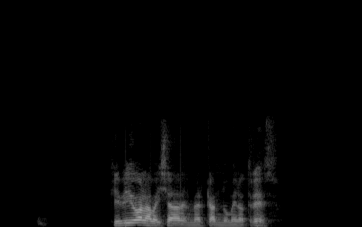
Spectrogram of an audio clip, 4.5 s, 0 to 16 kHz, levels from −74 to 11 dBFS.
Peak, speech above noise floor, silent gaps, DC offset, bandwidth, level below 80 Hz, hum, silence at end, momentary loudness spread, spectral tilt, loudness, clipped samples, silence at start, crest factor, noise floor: -10 dBFS; over 61 dB; none; under 0.1%; 8 kHz; -68 dBFS; none; 1.1 s; 11 LU; -5.5 dB/octave; -29 LUFS; under 0.1%; 1.45 s; 22 dB; under -90 dBFS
